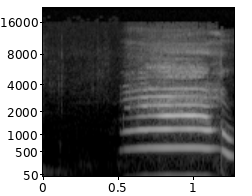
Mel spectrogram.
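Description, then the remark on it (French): A single drawn-out cat meow, steady and fairly loud, dropping in pitch as it trails off at the end, heard on its own with no talking. “Écoutez, vous avez entendu ? Oui, on dirait un chat.”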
